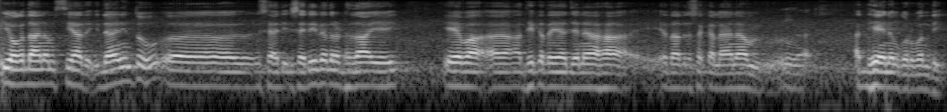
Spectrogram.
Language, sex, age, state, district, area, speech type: Sanskrit, male, 45-60, Kerala, Kottayam, rural, spontaneous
